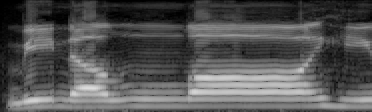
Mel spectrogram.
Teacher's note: لفظ اللہ کی لام سے پہلے نون کے اوپر زبر ہے، آپ اسے موٹا پڑھیے گا لفظ اللہ کو۔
